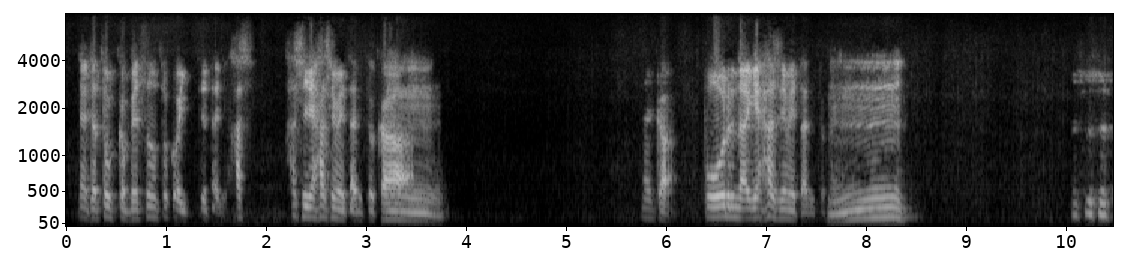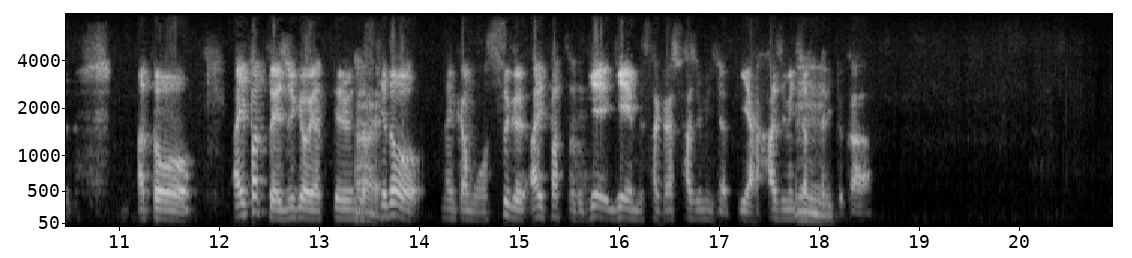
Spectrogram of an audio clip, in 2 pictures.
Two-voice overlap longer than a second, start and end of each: none

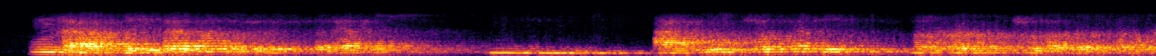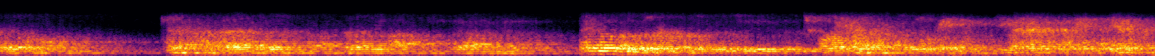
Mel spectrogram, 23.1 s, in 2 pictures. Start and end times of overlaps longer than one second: none

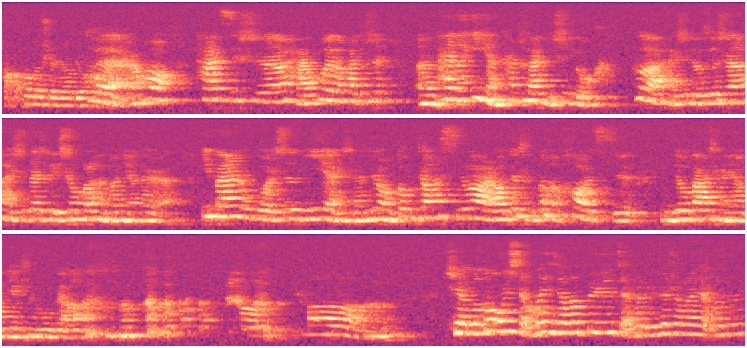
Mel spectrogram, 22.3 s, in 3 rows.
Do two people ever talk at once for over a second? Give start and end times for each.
none

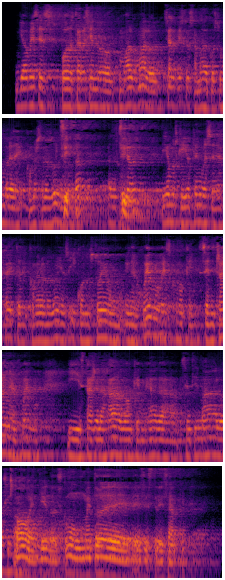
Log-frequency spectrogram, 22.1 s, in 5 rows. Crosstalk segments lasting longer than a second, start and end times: none

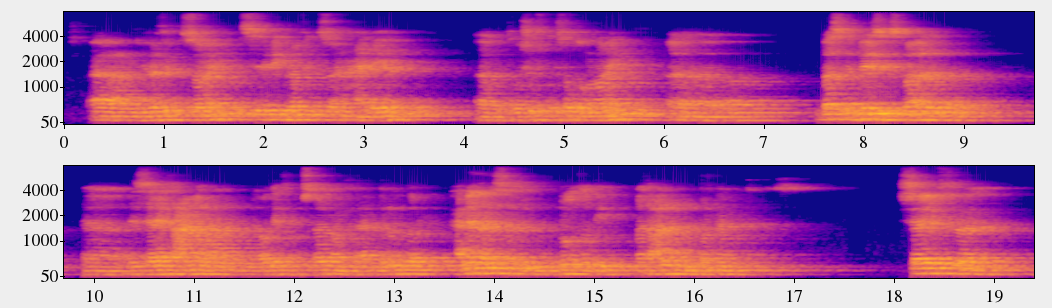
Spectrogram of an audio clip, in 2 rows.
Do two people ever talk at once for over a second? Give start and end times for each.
none

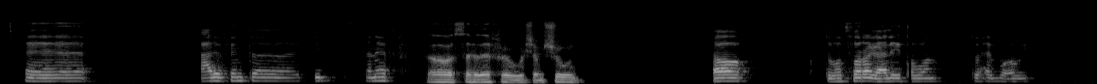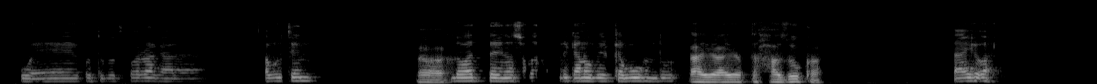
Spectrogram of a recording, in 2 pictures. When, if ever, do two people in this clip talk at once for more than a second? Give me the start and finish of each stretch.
none

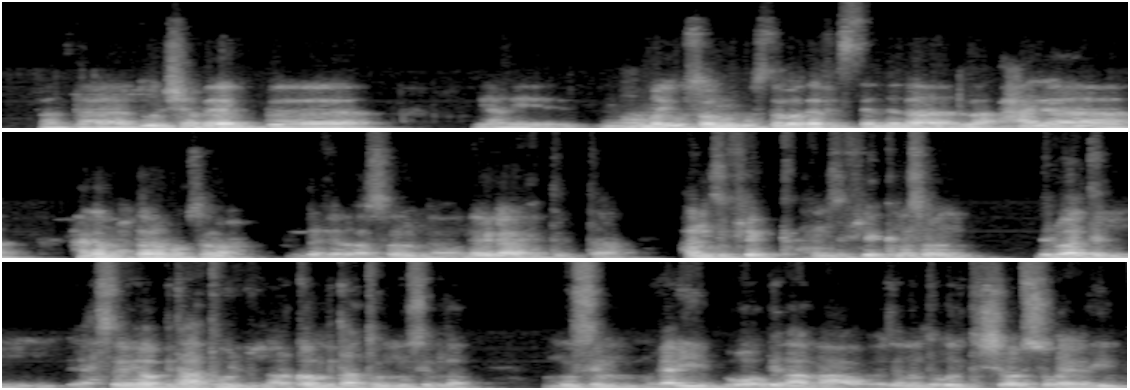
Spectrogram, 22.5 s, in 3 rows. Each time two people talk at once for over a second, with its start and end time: none

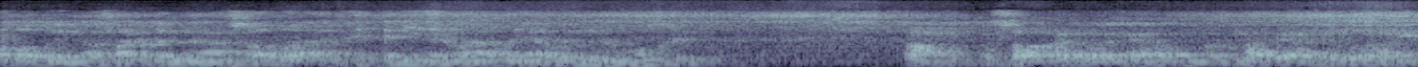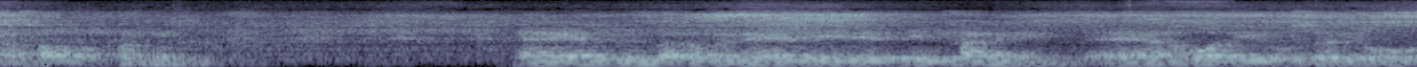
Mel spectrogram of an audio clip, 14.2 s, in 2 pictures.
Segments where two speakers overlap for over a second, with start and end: none

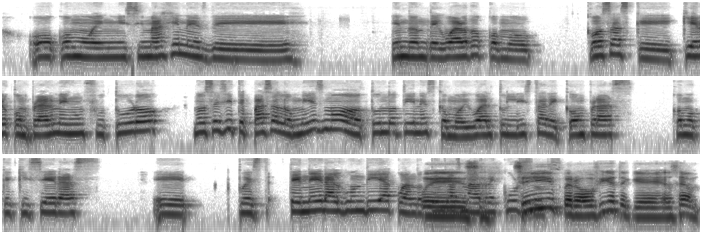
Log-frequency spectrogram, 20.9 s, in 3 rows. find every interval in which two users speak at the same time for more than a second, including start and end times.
18.2-19.5

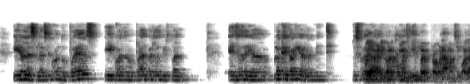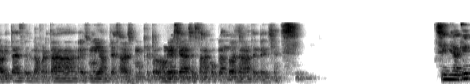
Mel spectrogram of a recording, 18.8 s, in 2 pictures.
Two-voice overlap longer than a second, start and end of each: 7.2-8.5

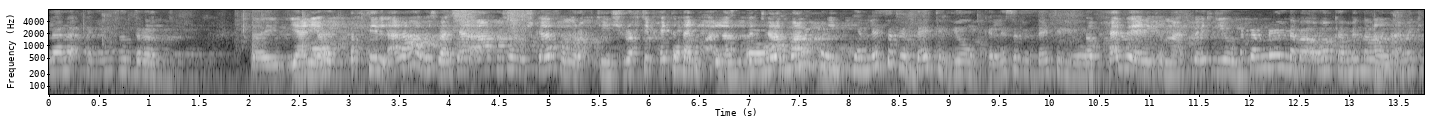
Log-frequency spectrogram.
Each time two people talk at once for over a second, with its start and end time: 6.2-7.9

